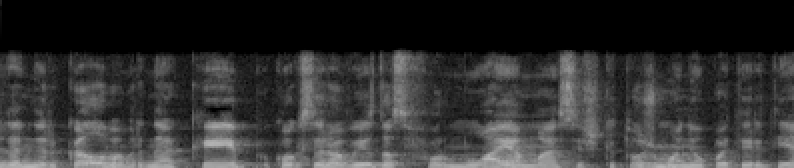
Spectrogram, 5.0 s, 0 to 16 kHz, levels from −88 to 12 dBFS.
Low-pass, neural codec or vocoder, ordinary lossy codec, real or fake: 10.8 kHz; none; AAC, 96 kbps; real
